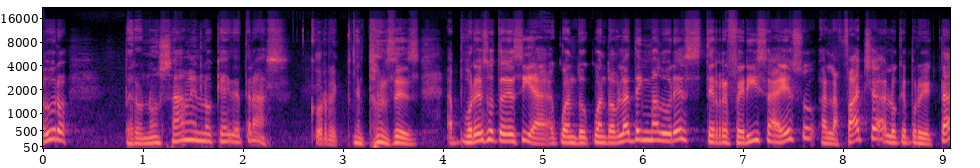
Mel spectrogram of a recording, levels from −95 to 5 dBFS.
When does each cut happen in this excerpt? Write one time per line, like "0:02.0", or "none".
none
